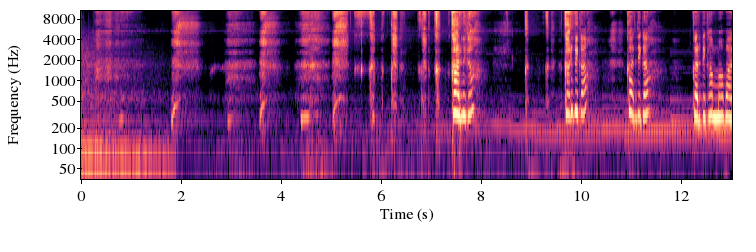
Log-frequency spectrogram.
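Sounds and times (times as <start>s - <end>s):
low rumble: 0.0s - 4.2s
woman gasping and sobbing: 0.1s - 12.0s.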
